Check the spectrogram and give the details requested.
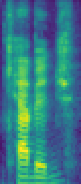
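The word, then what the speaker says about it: CABG: to show you that coronary artery bypass grafts or cabbage as the acronym sort of allows us to pronounce it cabbage is is really only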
